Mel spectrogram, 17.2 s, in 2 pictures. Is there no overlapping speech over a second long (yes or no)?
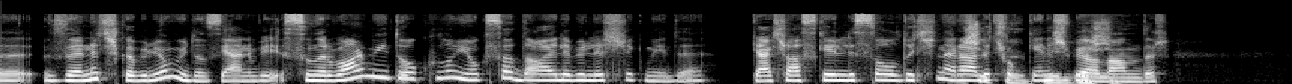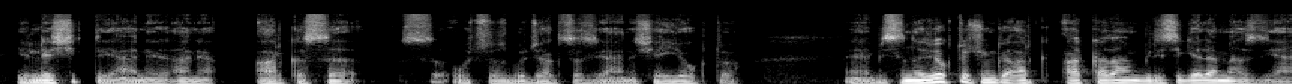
no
